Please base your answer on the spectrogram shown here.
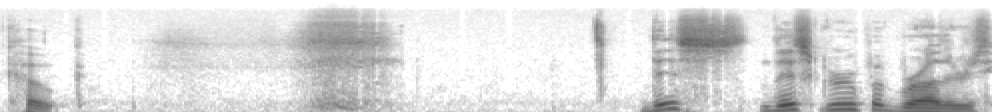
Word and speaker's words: Koch: or is it k-o-c-h it looks like koch but it's it's pronounced coke this this group of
